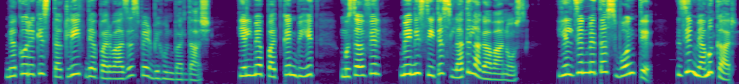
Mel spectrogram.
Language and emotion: Kashmiri, sad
